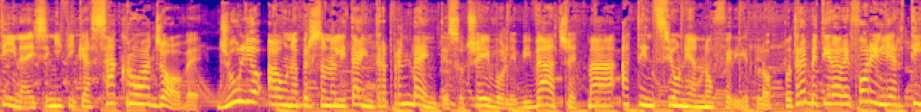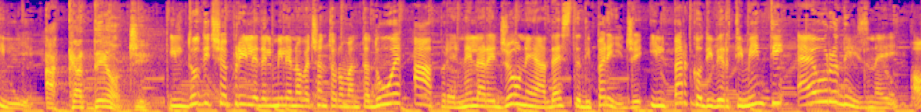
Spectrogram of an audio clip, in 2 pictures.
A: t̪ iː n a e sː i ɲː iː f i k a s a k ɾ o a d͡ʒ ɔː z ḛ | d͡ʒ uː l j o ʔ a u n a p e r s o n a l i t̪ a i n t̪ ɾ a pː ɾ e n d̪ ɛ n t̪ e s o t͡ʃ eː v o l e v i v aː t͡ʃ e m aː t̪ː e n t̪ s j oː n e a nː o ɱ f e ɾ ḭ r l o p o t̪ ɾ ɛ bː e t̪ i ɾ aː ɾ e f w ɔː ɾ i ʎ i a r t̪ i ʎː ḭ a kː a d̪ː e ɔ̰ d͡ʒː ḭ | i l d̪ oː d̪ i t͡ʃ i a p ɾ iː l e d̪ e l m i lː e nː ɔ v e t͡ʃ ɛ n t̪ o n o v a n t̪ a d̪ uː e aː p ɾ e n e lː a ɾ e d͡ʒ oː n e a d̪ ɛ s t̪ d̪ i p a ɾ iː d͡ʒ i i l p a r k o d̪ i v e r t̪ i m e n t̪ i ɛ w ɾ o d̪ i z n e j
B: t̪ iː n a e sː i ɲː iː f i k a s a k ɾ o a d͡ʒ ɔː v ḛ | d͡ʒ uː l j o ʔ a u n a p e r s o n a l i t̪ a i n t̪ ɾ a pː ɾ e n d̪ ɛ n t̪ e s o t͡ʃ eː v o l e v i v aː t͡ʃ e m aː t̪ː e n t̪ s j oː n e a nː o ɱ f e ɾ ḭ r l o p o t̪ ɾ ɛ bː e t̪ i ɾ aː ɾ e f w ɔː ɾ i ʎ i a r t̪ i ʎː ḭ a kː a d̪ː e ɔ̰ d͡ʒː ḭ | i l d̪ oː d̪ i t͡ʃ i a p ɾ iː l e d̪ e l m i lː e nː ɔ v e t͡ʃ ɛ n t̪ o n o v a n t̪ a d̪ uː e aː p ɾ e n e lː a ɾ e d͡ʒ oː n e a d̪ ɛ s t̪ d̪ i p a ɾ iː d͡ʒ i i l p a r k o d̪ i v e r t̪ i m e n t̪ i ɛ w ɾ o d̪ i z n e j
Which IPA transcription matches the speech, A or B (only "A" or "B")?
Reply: B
